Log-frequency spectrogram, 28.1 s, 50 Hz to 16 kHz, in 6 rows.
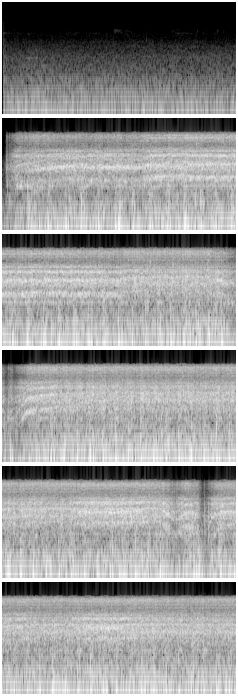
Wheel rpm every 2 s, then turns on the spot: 0, 0, 60, 170, 200, 200, 150, 160, 230, 230, 220, 160, 220, 230.
none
